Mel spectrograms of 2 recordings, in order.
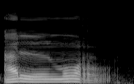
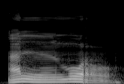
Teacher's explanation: Kemudian al-mur, ro sukun sebelumnya dhammah, dibaca dengan ro yang tebal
